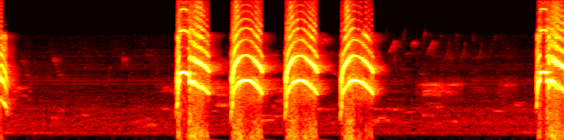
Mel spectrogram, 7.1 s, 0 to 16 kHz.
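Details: Parrot delivering four loud harsh arched squawks about every 0.7 seconds after a silence, with another squawk starting at the end.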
